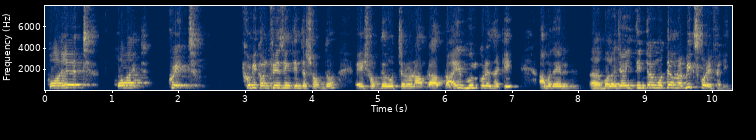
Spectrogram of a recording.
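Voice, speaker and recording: A teacher giving a vocabulary lesson at a board, slowly repeating example words and sentences for the class to follow. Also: mid-range voice, low-quality recording. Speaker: English teacher.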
